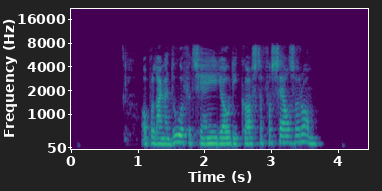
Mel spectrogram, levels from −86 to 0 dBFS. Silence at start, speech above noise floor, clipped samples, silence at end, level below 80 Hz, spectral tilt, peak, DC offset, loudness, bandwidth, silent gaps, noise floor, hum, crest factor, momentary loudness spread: 0.8 s; 54 dB; under 0.1%; 0.7 s; -68 dBFS; -5 dB/octave; -18 dBFS; under 0.1%; -33 LUFS; 8 kHz; none; -86 dBFS; none; 18 dB; 9 LU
